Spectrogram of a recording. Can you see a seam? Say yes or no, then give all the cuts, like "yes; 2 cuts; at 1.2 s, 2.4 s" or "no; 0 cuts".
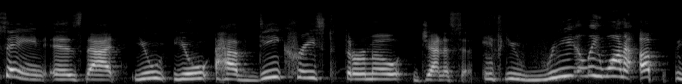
yes; 1 cut; at 4.7 s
